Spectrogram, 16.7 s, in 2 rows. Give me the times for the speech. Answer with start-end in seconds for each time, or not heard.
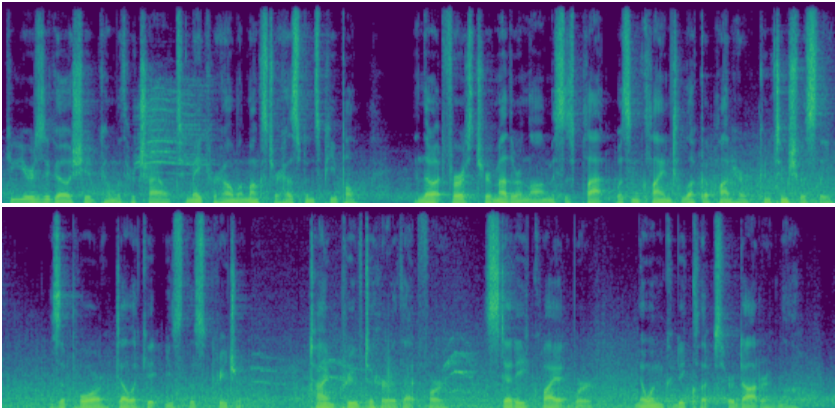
0.1-16.3.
